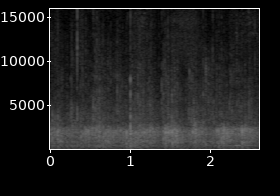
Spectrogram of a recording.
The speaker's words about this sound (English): Yeah, you can give the Lord a great round of applause.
